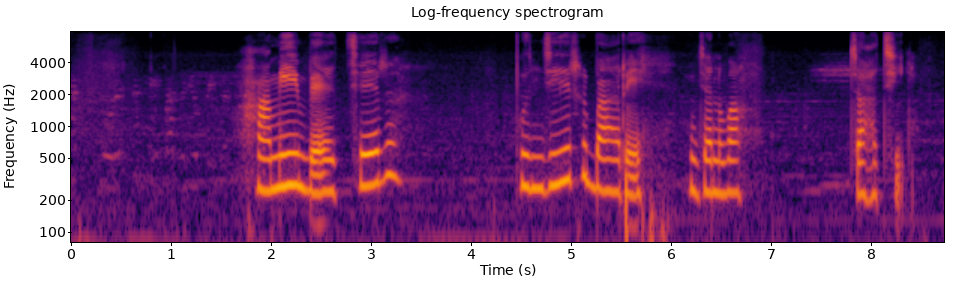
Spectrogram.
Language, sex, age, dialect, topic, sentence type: Magahi, female, 18-24, Northeastern/Surjapuri, banking, statement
